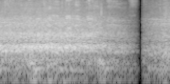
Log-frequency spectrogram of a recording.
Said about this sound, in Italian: cantano i tifosi, abbiamo messo al volo questa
